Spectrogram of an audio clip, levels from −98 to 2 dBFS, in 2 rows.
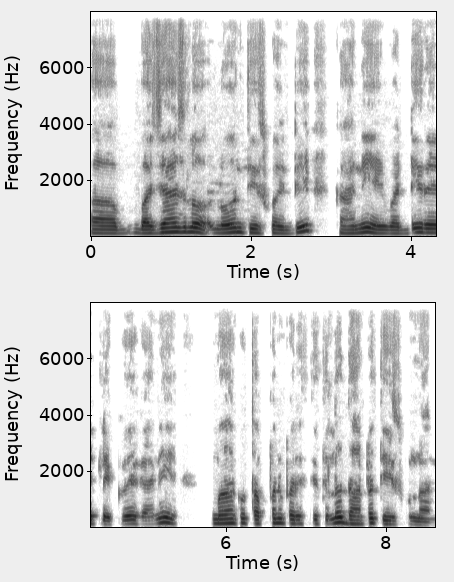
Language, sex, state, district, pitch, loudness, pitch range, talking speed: Telugu, male, Andhra Pradesh, Anantapur, 140 Hz, -19 LUFS, 125-155 Hz, 110 wpm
